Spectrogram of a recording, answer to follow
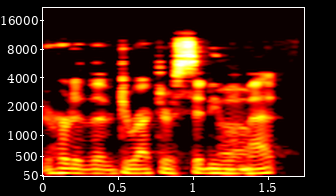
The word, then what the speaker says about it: Lumet: I don't know if you heard of the director Sidney Lumet. This guy pronounces his name Lumet, and isn't it pronounced Lumet though?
